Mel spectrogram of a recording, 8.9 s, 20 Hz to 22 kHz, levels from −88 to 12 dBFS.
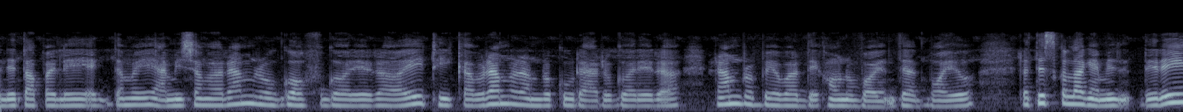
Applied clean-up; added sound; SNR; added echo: none; none; none; none.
